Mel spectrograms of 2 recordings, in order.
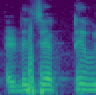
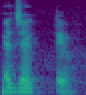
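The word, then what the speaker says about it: adjective: अच्छा, इसको एडजेक्टिव नहीं बोलते हैं, इसको क्या बोलते हैं, एडजेक्टिव, ठीक है। यहाँ पर आपका डी थोड़ा सा साइलेंट हो जाता है, एडजेक्टिव बोलते हैं इसको, एडजेक्टिव।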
